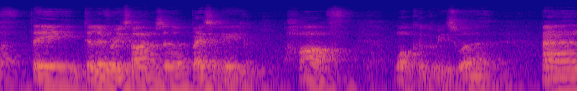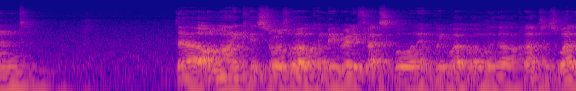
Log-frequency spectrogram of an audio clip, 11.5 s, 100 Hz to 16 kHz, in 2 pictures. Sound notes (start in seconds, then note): 3.5 awkward breathing noise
